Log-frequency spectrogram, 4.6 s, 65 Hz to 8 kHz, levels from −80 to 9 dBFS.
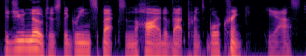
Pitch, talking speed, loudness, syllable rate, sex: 95 Hz, 195 wpm, -21 LUFS, 4.7 syllables/s, male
